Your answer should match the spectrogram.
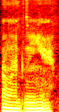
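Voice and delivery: stuck in the daycare, low sulky grumble. Real, not acted.

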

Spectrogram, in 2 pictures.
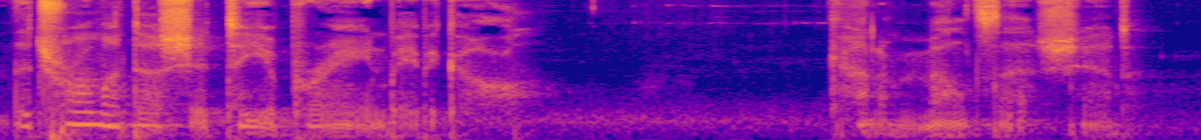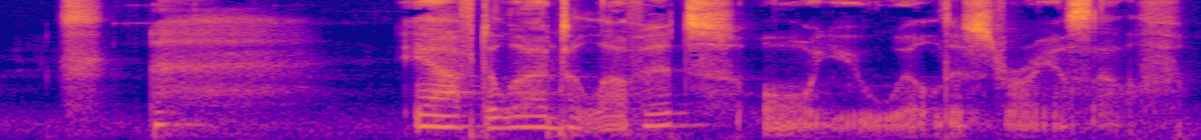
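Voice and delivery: quiet, unhinged, broken whisper. Acted. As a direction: whisper it like a dark confession. Captor confessing past trauma.

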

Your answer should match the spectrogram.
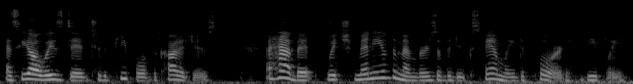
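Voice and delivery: plain reading voice

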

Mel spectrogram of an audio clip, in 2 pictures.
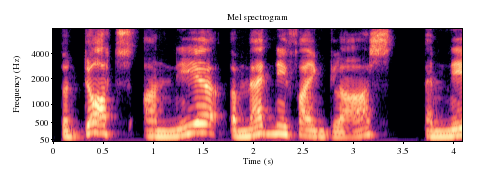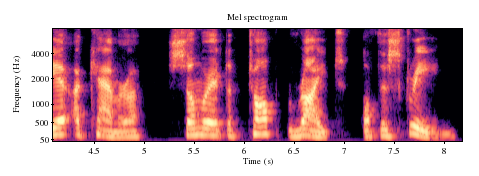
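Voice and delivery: slow, spaced-out walk-through; slow instruction. Shown as a demonstration. Teacher guiding the class to the dots before pressing, slowly. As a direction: take it phrase by phrase so they can follow. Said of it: "I'll say it slowly".

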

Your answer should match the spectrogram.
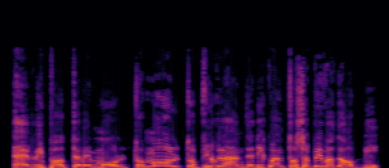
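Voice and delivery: very high, tearful elf voice; Dobby, sobbing. A narrator's reading. Elf hugs Harry and praises his greatness, sobbing. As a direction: squeak it out, overcome, as if sobbing. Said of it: "singhiozzò".

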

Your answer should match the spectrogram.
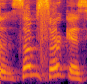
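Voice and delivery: amused, high and dry; appreciative. Acted. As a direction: relish the spectacle lightly. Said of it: "he said appreciatively".

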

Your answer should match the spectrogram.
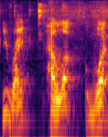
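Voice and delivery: normal talking voice

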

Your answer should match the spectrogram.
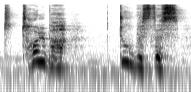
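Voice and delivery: theatrical, halting amazement; lightly acted storybook elder's surprise; astonished game character. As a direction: stammer in stagey disbelief. Reads startled character's lines.

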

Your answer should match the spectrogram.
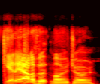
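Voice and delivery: loud, high scolding call; calling out sharply. Real, not acted. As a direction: shout it to shoo someone off. Calling off Mojo mid-stream.

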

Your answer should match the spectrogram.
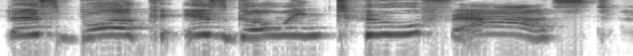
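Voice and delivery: high, slow, whiny mock sob; mock crying. Gerald upset that the book is ending, mock crying. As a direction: wail about the book ending.

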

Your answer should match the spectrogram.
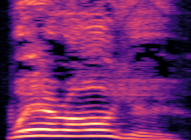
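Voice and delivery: husband calling out loudly into the night; shout. A narrator's reading. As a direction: yell up the road for the drunk man.

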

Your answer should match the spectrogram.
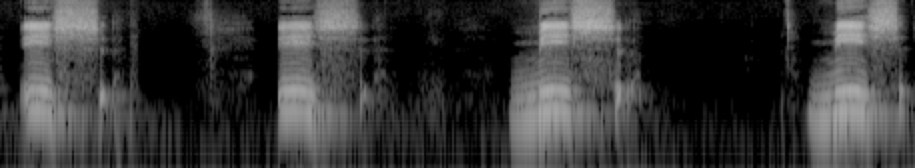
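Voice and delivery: ایش، میش ending in a soft German ich-sound. Shown as a demonstration. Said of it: "ش نرم هستش".

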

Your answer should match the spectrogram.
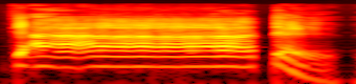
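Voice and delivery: high, long-held holler; admiring exclamation. Real, not acted. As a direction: let it soar, stretching the first syllable. Exclaims over Southern girls.

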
